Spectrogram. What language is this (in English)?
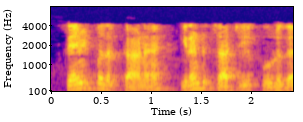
Tamil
